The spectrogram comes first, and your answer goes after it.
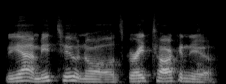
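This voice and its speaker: Guy whose first language was russian, bright forward voice, rambly "you know" interview chat. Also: medium pitch, moderate pace. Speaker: filmmaker guest. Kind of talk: casual interview talk.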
